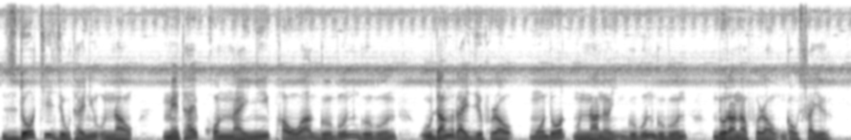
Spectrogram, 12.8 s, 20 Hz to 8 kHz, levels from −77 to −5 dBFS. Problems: none marked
